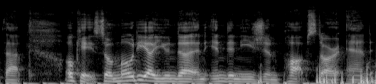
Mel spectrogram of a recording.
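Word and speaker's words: Maudy Ayunda: answers to hers right so um am I pronouncing her name right mamo diaunda huh um Modi Modi ayunda yes that's right okay maybe somebody can even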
